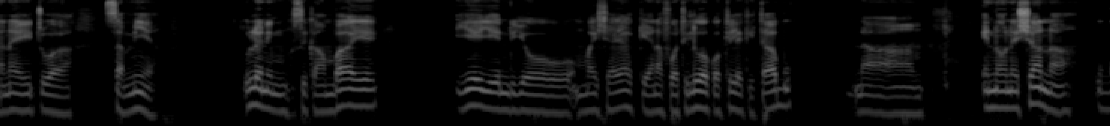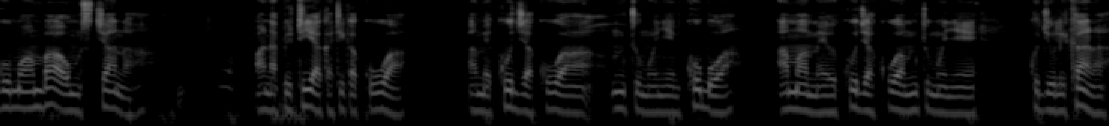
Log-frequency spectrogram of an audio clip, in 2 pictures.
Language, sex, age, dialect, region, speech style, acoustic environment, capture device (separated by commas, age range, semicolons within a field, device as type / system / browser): Swahili, male, 25-34, Kenya - Mombasa, Kenya, relaxed, nature; silence, mobile / Linux / Chrome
